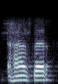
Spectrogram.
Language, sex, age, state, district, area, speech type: Urdu, male, 18-30, Uttar Pradesh, Saharanpur, urban, conversation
